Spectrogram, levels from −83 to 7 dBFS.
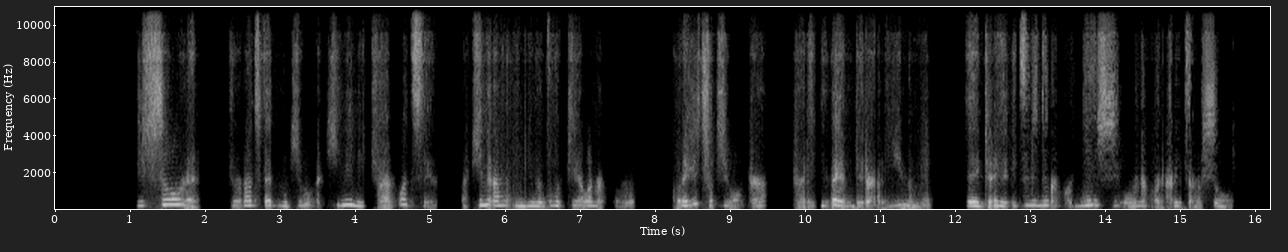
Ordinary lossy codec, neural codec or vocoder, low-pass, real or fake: Opus, 16 kbps; codec, 44.1 kHz, 0.9 kbps, DAC; 9.9 kHz; fake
